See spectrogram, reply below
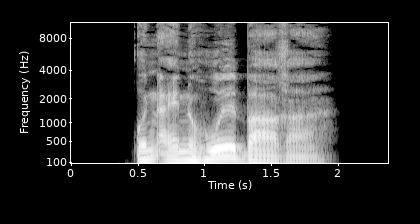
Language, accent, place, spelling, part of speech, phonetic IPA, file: German, Germany, Berlin, uneinholbarer, adjective, [ˌʊnʔaɪ̯nˈhoːlbaːʁɐ], De-uneinholbarer.ogg
- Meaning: inflection of uneinholbar: 1. strong/mixed nominative masculine singular 2. strong genitive/dative feminine singular 3. strong genitive plural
